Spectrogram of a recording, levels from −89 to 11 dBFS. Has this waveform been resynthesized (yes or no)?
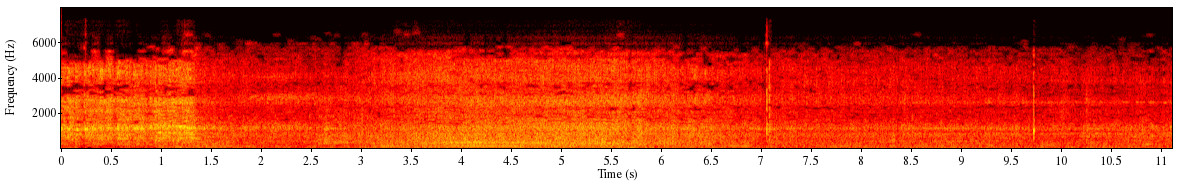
yes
